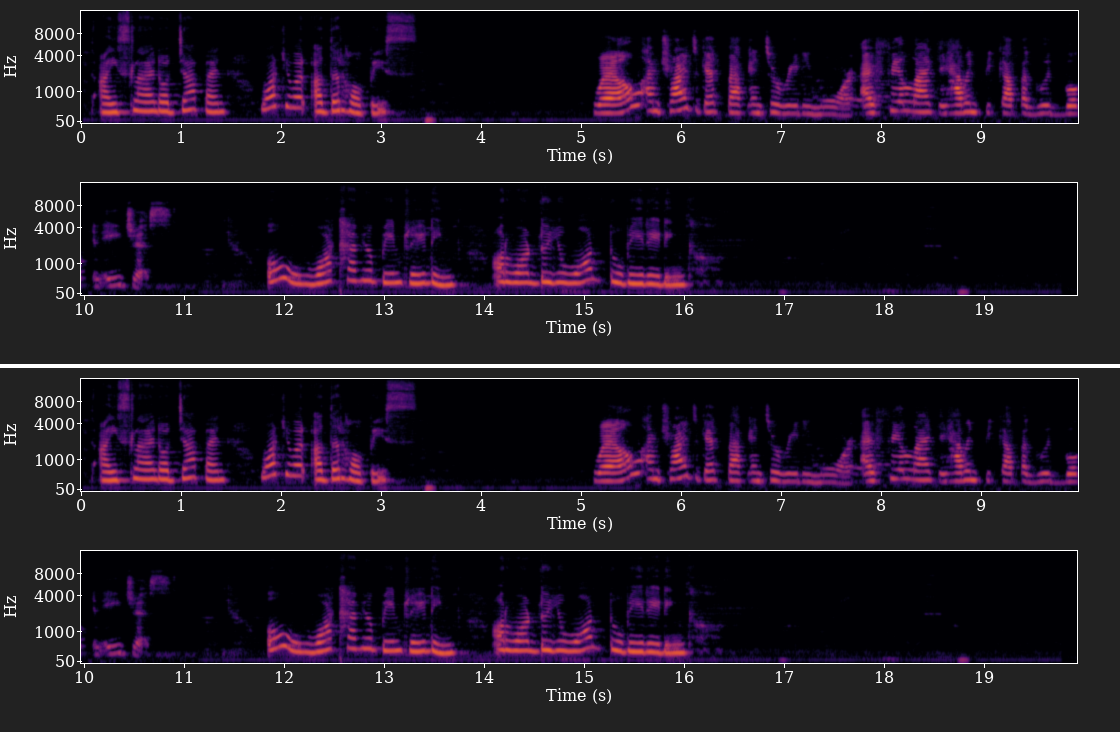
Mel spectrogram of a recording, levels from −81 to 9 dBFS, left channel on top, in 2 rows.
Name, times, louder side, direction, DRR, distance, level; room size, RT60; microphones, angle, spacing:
voice 1, 0.2-1.5 1.8-3.1 11.8-13.7 14.1-16.2, equal, ahead, 2.1 m, -31 dB
voice 2, 5.1-10.8, left 3 dB, 30° left, 2.0 m, -33 dB
head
